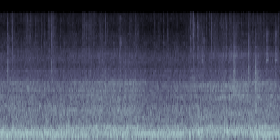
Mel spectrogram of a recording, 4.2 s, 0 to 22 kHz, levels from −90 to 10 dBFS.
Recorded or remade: recorded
